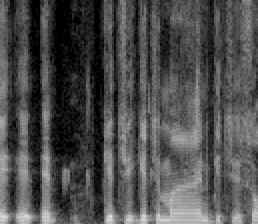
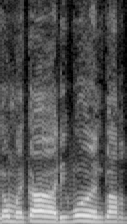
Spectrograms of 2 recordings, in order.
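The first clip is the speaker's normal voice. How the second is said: higher, louder mock gasp of shocked people; 7 semitones higher, 6 dB louder than usual. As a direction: play the stunned crowd, loud and high. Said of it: "people are like".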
